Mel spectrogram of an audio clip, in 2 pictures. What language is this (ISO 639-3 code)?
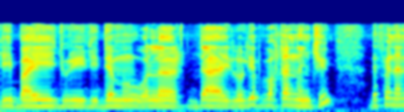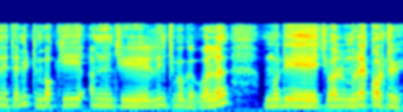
wol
